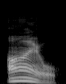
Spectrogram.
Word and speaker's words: isle: L in salmon, and a stupidly silent S in isle.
